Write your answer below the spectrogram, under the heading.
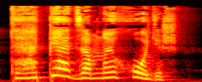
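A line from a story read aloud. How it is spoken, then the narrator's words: Sighing. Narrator (Russian): вздохнула девушка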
